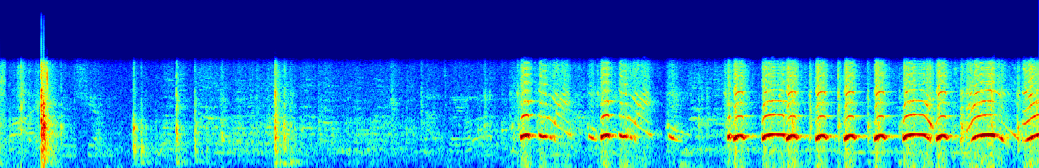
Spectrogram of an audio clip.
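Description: Plastic toy telephone being played with: a few clicks of its keys in the first half. From about halfway, the toy gives out a quick run of short electronic sung notes, each bending up and down in pitch.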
